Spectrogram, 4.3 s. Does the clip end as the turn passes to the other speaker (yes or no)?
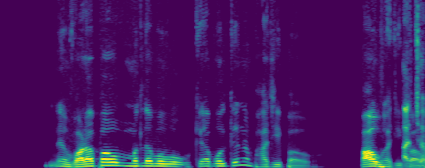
yes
